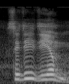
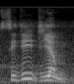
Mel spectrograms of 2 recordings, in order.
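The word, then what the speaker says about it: Syzygium: और इसके बाद क्या है, इसको सिजीजियम। सिजीजियम यानी SYZYGI, और फिर क्या होता है यूएम, सिजीजियम। फिर क्या है क्यूमिनी, सिजीजियम क्यूमिनी, ये क्या है, साइंटिफिक नेम ऑफ जम्बू है, यानी जामुन है।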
